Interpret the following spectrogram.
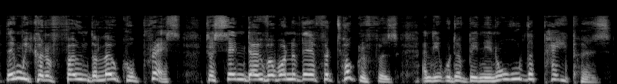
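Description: A man voicing an eager, excitable male stallholder hatching a protest plan in an audiobook. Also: high voice, brisk, breathy edge, no room sound, clean studio sound, pitched above the performer's own voice. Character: scheming enthusiastic male stallholder.

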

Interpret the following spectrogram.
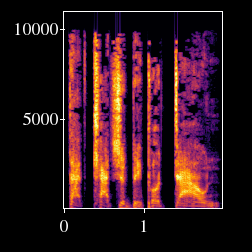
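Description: A man's voice: low voice, sing-song, normal speed, a little mellow, slightly rough, no room sound, clean studio sound, heavily acted. A man playing a self-important, jumpy comic hero in an audiobook, whining, huffing and grumbling like a sulky teenager. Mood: bitter, startled. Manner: whiny, huffy, grumbling.

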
